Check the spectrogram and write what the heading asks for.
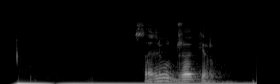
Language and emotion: Russian, neutral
